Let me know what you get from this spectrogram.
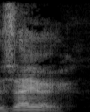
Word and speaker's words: Zao: Is it Zao? – Yeah.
